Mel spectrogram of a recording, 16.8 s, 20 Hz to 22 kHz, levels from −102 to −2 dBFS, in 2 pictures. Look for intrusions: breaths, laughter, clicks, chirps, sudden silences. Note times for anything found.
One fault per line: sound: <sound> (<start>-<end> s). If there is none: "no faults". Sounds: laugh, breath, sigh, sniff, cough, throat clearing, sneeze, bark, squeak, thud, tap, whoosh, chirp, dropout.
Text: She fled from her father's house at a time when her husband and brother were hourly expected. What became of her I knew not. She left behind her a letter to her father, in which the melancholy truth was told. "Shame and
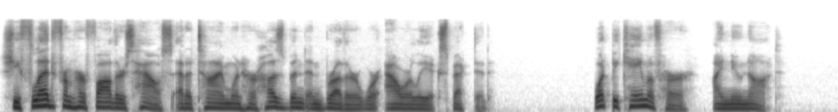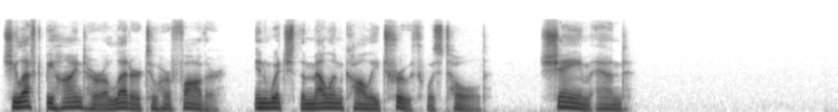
no faults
